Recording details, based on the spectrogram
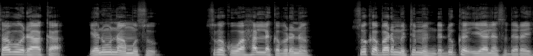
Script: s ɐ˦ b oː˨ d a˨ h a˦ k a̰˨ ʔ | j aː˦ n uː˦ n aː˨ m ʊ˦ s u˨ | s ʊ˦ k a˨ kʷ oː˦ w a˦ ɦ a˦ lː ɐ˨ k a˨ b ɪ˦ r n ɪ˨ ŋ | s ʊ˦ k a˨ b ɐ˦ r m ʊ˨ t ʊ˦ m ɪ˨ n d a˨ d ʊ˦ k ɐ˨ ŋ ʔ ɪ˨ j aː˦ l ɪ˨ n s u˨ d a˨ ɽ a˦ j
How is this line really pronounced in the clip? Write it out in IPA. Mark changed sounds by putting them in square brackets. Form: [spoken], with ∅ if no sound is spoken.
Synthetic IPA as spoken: s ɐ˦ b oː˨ d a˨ h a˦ k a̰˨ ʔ | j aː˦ n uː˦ n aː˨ m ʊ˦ s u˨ | s ʊ˦ k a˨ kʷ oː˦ w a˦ ɦ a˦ lː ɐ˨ k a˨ b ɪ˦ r n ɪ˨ ŋ | s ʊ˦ k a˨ b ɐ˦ r m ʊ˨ t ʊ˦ m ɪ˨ n d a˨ d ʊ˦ k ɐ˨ ŋ ʔ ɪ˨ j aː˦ l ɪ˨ n s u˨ d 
